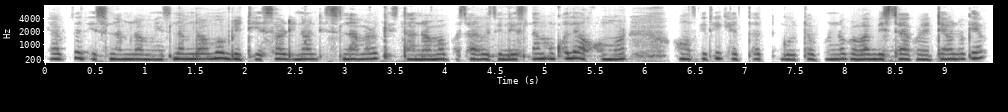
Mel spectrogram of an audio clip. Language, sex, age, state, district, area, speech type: Assamese, female, 18-30, Assam, Majuli, urban, spontaneous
